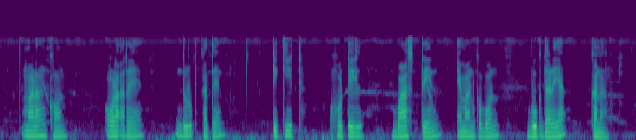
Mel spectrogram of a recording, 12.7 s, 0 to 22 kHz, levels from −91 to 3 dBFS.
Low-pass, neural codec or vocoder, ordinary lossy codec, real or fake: 7.2 kHz; autoencoder, 48 kHz, 128 numbers a frame, DAC-VAE, trained on Japanese speech; none; fake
